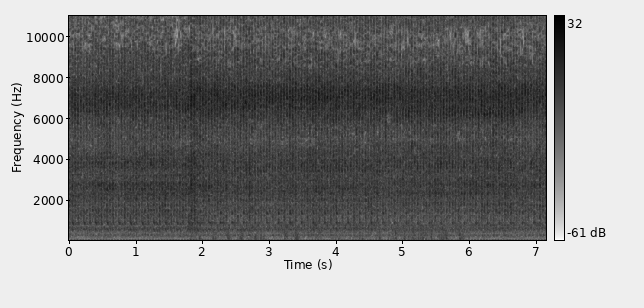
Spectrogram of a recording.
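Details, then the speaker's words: Mitsubishi Canter HD 125 diesel (possibly 2025) after Bosch injection pump repair: even clatter at a low, steady idle, about four beats a second, no stumbling; healthy idle. "untuk jarum rpm nya kita usahakan 600 teman-teman 610 20 juga masih bisa ya"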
